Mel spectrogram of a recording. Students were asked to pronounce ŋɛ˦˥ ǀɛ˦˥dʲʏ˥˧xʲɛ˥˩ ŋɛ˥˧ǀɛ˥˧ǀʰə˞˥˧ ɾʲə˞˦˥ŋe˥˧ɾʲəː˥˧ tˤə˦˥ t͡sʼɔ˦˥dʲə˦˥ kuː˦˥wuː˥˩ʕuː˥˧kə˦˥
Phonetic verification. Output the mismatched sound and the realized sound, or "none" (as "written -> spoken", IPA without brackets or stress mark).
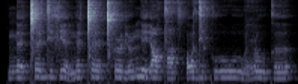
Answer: ʏ˥˧ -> ə˥˧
